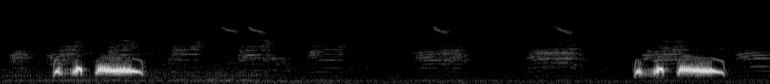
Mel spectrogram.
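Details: Decoy spotted dove calling 'thúc bổi' to bring in wild doves. Two full phrases about six seconds apart, each two short low notes then a long coo. Other birds chirp and twitter between phrases.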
